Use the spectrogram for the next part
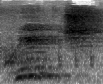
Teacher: if you say that which there is air after the W so there would be an H after the W can see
